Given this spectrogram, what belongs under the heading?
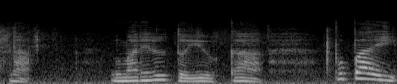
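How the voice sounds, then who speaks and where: Over noticeable background noise and audible room echo, a woman with fairly low pitch talks at a fairly slow pace with lively intonation. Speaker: podcast co-host. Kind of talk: casual chat. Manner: formal.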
